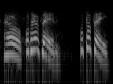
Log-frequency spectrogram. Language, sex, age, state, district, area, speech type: Assamese, female, 45-60, Assam, Goalpara, rural, conversation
